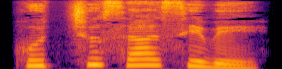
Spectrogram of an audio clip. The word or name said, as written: ಹುಚ್ಚುಸಾಸಿವೆ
